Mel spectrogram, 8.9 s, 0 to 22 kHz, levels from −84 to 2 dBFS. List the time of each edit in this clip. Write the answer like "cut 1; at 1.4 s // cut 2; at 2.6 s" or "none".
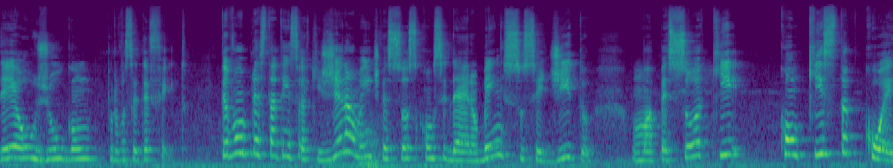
cut 1; at 3.0 s // cut 2; at 3.8 s // cut 3; at 4.8 s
